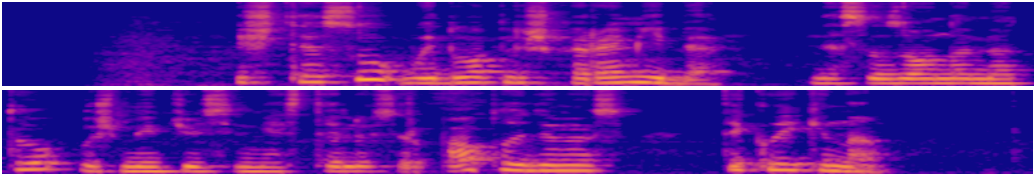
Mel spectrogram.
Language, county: Lithuanian, Šiauliai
